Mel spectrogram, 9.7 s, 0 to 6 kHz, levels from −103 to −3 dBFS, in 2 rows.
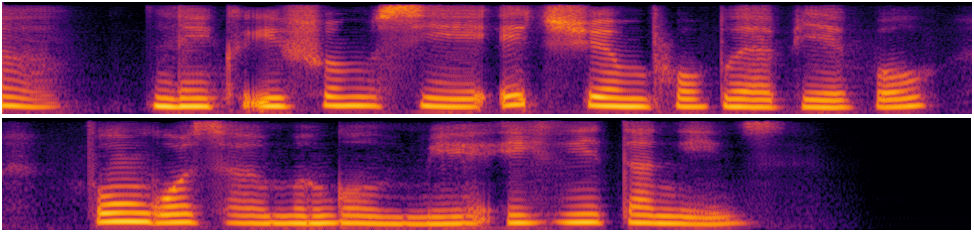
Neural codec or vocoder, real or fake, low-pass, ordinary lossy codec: codec, 16 kHz, about 1 kbps, DyCAST, with the encoder's durations; fake; 5.4 kHz; MP3, 48 kbps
